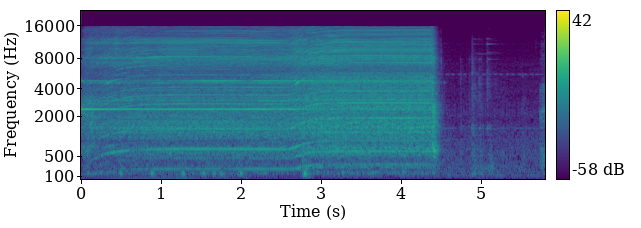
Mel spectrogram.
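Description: Cordless drill-driver whining as it drives a screw into the chassis of a radio-controlled crawler. It spins up at the start, its pitch steps higher about two and a half seconds in, and it stops after about four and a half seconds.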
